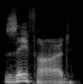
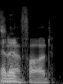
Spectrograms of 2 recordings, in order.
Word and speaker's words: Zaphod: The name Zaphod is stitched on his shirt. I pronounce it Zaphod. In the British, stuff, it's pronounced Zaphod.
